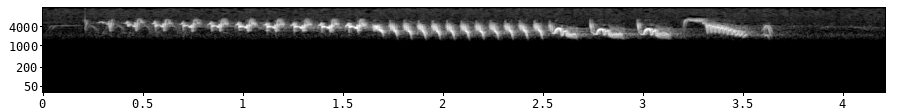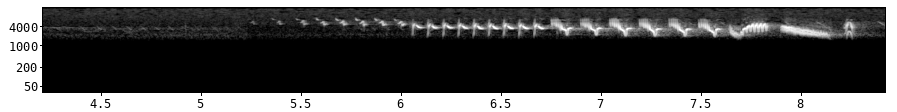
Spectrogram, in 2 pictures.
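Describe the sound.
Two bursts of bright, high-pitched bird song are separated by a short pause. Each is a rapid series of repeated notes that descends and ends in a trill, clear with no other sound.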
